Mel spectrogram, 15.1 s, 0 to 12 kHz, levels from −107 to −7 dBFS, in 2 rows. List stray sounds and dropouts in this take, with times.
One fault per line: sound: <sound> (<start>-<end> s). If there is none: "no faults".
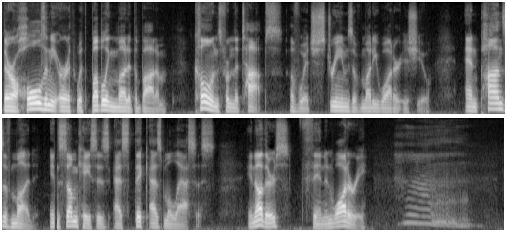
sound: dropout (8.3-8.4 s)
sound: sigh (13.4-14.8 s)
